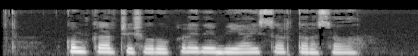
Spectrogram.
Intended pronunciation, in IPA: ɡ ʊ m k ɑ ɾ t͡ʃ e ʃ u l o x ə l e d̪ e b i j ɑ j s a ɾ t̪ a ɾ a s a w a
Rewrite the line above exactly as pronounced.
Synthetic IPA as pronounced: k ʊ m k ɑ ɾ t͡ʃ e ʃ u ɾ o k ə ɽ e d̪ e b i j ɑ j s a ɾ t̪ a ɾ a s a w a

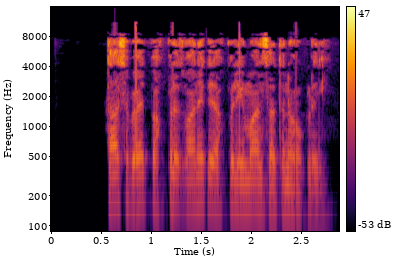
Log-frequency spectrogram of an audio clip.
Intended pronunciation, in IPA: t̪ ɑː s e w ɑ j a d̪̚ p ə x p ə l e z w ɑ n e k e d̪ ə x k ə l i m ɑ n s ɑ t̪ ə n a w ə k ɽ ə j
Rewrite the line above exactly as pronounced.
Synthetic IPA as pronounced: t̪ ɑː s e b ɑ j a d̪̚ p ə x p ə l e z w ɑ n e k e d̪ ə x p ə l i m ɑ n s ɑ t̪ ə n a w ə k ɽ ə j

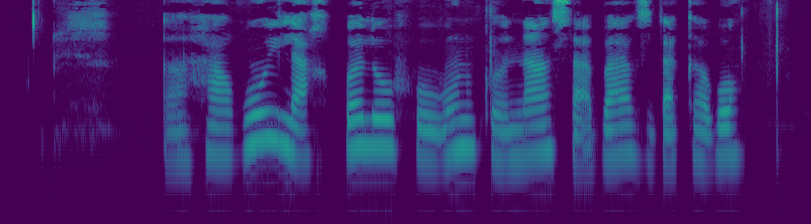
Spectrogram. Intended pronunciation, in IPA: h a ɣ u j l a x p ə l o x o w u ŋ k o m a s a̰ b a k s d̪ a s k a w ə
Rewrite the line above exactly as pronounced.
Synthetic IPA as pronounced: h a ɣ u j l a x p ə l o x o w u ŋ k o n a s a̰ b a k z d̪ a k a w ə

